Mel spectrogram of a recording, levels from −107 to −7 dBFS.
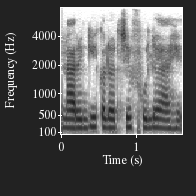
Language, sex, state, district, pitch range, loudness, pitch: Marathi, female, Maharashtra, Dhule, 200-210 Hz, -26 LUFS, 205 Hz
